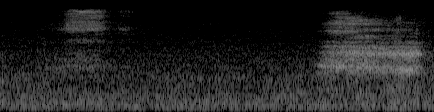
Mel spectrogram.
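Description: Two airy, snorting breath noises from a sleeping dog, heard as snoring in a quiet room.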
